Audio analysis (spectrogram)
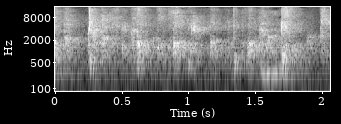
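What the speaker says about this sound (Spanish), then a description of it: "Le damos un aplauso al Señor" A congregation claps during a Torah study service, with a scattered, uneven patter of hand claps that builds and swells across two seconds.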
